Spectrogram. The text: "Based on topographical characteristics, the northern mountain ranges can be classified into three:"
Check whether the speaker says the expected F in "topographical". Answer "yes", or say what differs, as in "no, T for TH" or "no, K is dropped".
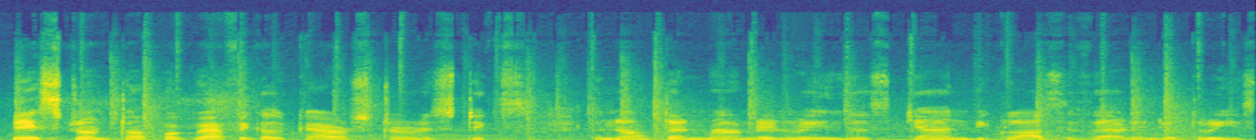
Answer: yes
